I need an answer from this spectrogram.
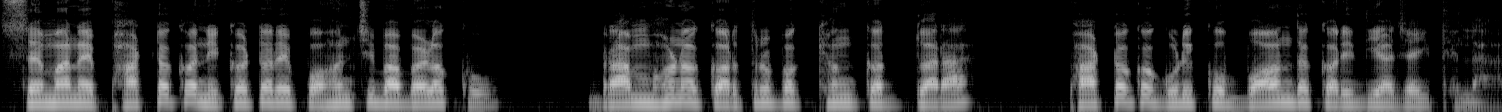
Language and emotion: Odia, neutral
